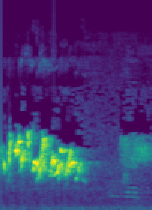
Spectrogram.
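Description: Red-whiskered bulbul in a cage singing a quick run of bright chirping notes that stops about a second in.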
